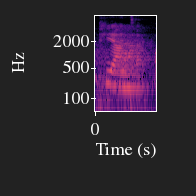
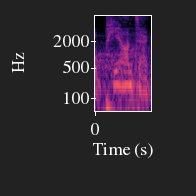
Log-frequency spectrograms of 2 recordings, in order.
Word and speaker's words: Piontek: How do I say that? – Piontek. – Oh, Piontek. I totally butchered that.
